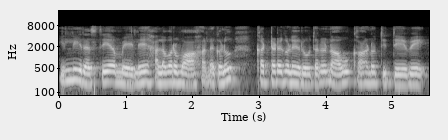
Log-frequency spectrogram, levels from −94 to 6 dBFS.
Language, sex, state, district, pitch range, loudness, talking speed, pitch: Kannada, female, Karnataka, Bangalore, 170-195 Hz, -14 LUFS, 95 wpm, 185 Hz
